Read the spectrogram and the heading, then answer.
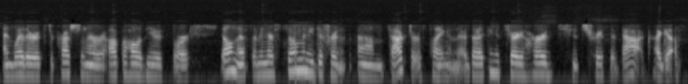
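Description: A woman's voice: lowish voice, steady tone, fairly quick, no room sound. Lady guest on a radio interview, sounds like phone audio, thoughtful and kinda tentative chatty way of talking. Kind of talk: reflective interview conversation. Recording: thin, phone-like call-in line.

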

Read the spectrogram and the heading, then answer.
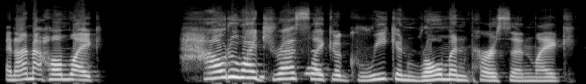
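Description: A woman's voice: on the high side, takes it slowly. A woman with an American accent, hosting a casual conversational interview and sharing her own anecdotes. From United States, Ohio. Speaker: interview host.

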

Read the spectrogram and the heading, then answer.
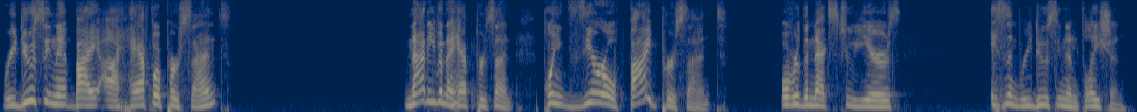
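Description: A man co-hosting a political talk podcast in a high, fairly light voice. He speaks bluntly and mocks what he hears, swearing freely. The recording is dry and close. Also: big pitch swings, a little slow, pauses often, fairly bright tone, dry recording. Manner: blunt, profane, sarcastic commentary. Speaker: podcast co-host. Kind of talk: casual political chat.

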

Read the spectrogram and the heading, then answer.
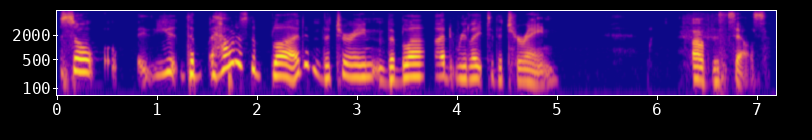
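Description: A man's voice: high-pitched, animated, unhurried, no room sound, muffled recording. A man interviewing conversationally, thoughtfully building long, leading questions.

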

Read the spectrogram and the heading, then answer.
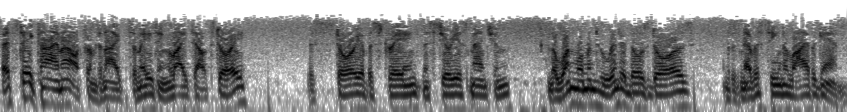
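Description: A man announcing and advertising in the style of 1940s radio. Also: low voice. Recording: muffled, hissy old radio recording.

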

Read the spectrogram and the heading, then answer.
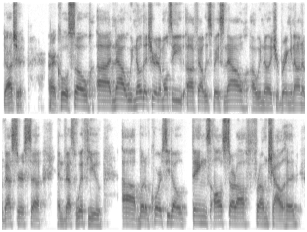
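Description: Male podcast host, casual, lots of uh's, mid-pitched voice. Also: normal speed. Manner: relaxed, uses many fillers, eager interjections. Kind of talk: casual interview.

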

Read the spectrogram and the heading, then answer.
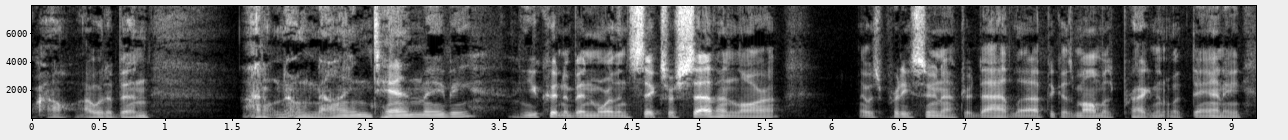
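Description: A man voicing a grown son, thoughtful and wistful, recalling his childhood in a drama. His storytelling is unhurried and conversational. It sounds like a plain, everyday male voice. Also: deep voice, darkish tone, natural voice. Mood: reflective. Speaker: narrator. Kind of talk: reflective dramatic narration.

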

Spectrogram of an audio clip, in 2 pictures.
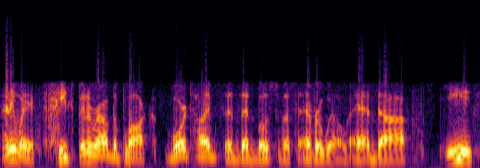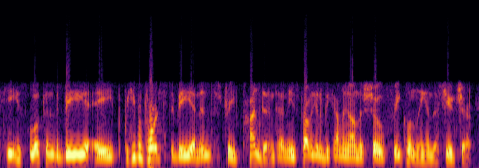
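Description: A male show host on slightly muffled, lo-fi audio, chatting casually with a guest. His pitch moves up and down a lot, and his phrasing is hesitant. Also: big pitch swings, a little fast. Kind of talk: casual interview.

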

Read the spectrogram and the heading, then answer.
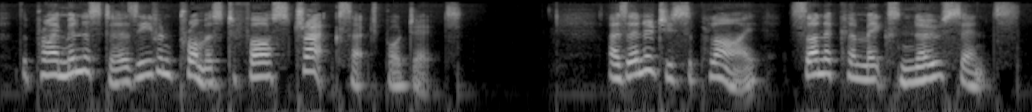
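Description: A woman's voice: mid-range voice, a little mellow. British woman reading out local news and letters, volunteer newsreader style.

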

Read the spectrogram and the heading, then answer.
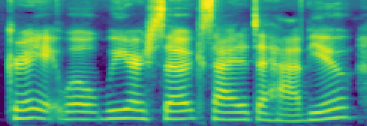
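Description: A woman's voice: mid-range voice, normal speed, smooth, dry recording, clean studio sound. A young woman hosting a student podcast, reading an introduction and welcoming her guest in an upbeat way. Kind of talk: scripted show introduction and interviewing.

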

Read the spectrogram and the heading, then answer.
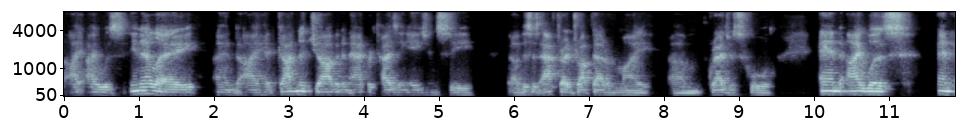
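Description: A deep-voiced man in his forties, from Iran and speaking with an American accent, tells his story as a podcast guest. He rambles, restarts and fills gaps with "uh" and "um". His voice carries the echo of a roomy space. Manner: rambling, many fillers and restarts. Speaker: podcast guest, stand-up comedian. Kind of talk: casual interview chat.

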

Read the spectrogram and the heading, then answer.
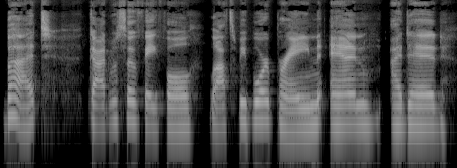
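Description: Chatty, slightly hoarse woman. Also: on the low side, little pitch movement, unhurried, dry recording, clean studio sound. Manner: chatty, talkative, laughs easily. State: slightly hoarse, recovering from laryngitis. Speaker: podcast co-host. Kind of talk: casual chat.

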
